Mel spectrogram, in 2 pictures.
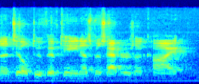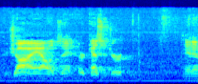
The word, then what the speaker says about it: Jai: All right, are you Jai Kessinger? Yes, sir, Your Honor. All right, then that's the correct name to pronounce, the way to pronounce that first name?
